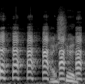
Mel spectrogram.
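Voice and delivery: said through a laugh; giggling sheepish agreement. Real, not acted. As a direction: laugh while admitting it.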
